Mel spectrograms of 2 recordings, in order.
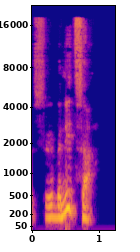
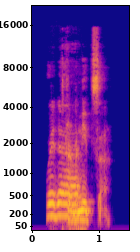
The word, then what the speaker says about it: Srebrenica: So today we're going to be talking about your experiences with the Srebrenica. How did you pronounce it again? – Well, the Serbs said Srebrenica. – Srebrenica. – Yes. Quite right. It resembles a bit the Italian way of pronouncing that word.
